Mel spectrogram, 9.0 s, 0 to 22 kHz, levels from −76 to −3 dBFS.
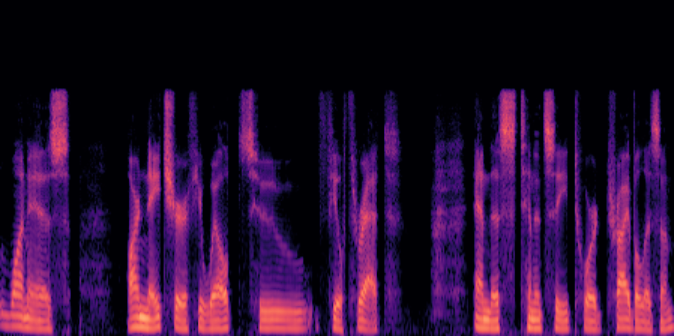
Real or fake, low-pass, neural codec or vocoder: fake; 7.2 kHz; codec, 16 kHz in and 24 kHz out, 0.6 kbps, FocalCodec, streaming, 2048 codes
